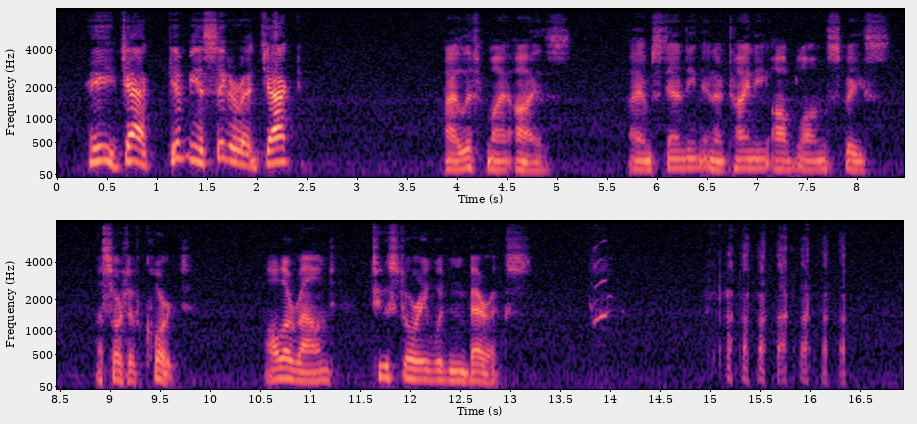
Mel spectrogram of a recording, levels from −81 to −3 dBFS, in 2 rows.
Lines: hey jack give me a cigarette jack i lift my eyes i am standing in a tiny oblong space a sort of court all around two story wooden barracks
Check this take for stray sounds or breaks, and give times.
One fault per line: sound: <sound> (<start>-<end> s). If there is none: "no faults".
sound: squeak (13.8-14.2 s)
sound: laugh (14.9-16.5 s)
